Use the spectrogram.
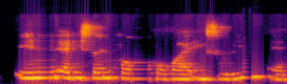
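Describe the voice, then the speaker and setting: A woman with a dark, mellow tone and a somewhat breathy voice speaks at a fairly slow pace, her intonation fairly even. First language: Lao. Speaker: doctor. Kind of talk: conference presentation. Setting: video call.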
